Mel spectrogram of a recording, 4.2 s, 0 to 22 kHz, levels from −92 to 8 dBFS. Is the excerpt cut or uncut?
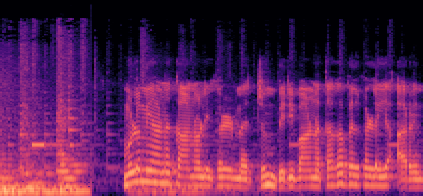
uncut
